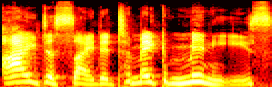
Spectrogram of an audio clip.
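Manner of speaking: self-satisfied, proud dad voice. Retelling how the husband announced his baking: imitating a proud papa. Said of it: "like a proud papa".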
